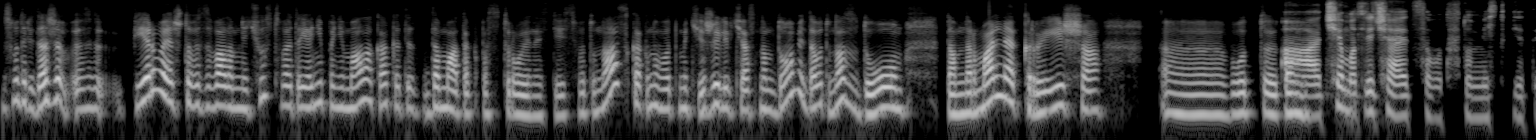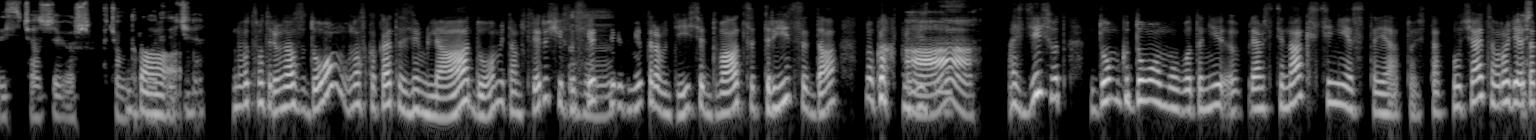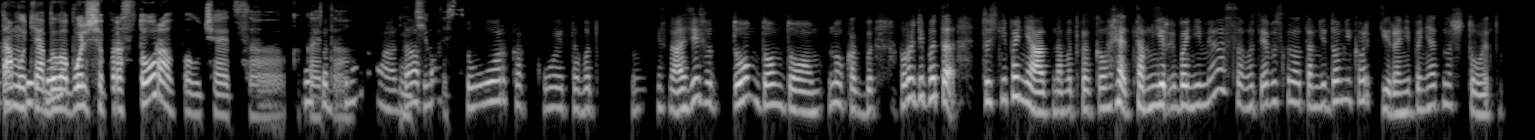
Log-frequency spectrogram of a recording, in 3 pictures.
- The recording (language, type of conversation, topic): Russian, podcast, Как переезд повлиял на твоё ощущение дома?
- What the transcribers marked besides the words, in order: tapping; other background noise; laughing while speaking: "говорят"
